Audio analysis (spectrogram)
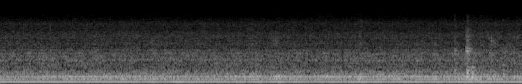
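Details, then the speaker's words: GE Infusor GTWN5050M0WS H.E. washer on an empty cycle, drain pump running after the drip-dry pause: constant low hum and buzz with no grinding, louder than the machine; working normally. "oh and I'll get a cry out that's working the drain pump is louder than the machine"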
